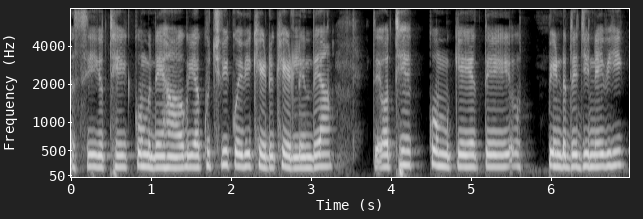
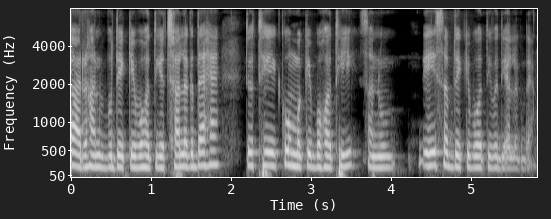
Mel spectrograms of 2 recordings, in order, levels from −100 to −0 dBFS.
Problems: none marked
